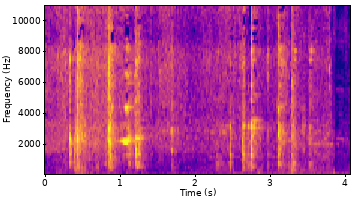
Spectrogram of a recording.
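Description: Rustling of jackets and backpacks and handheld-camera handling noise, with scattered light clicks and knocks.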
